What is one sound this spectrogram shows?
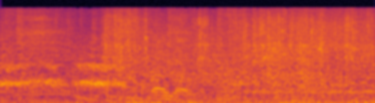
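Objects crash and scatter as a game car hits them.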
